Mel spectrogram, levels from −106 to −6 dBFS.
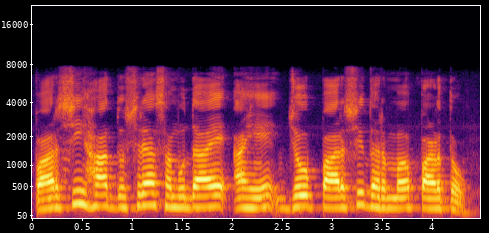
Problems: background sounds at intervals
